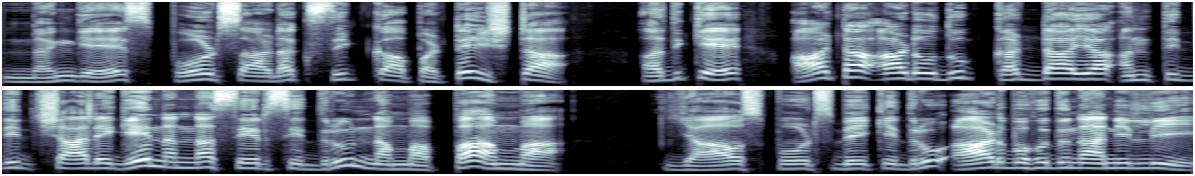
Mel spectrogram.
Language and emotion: Kannada, happy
